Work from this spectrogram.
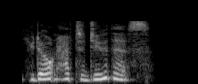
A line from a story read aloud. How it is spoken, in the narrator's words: I whisper back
